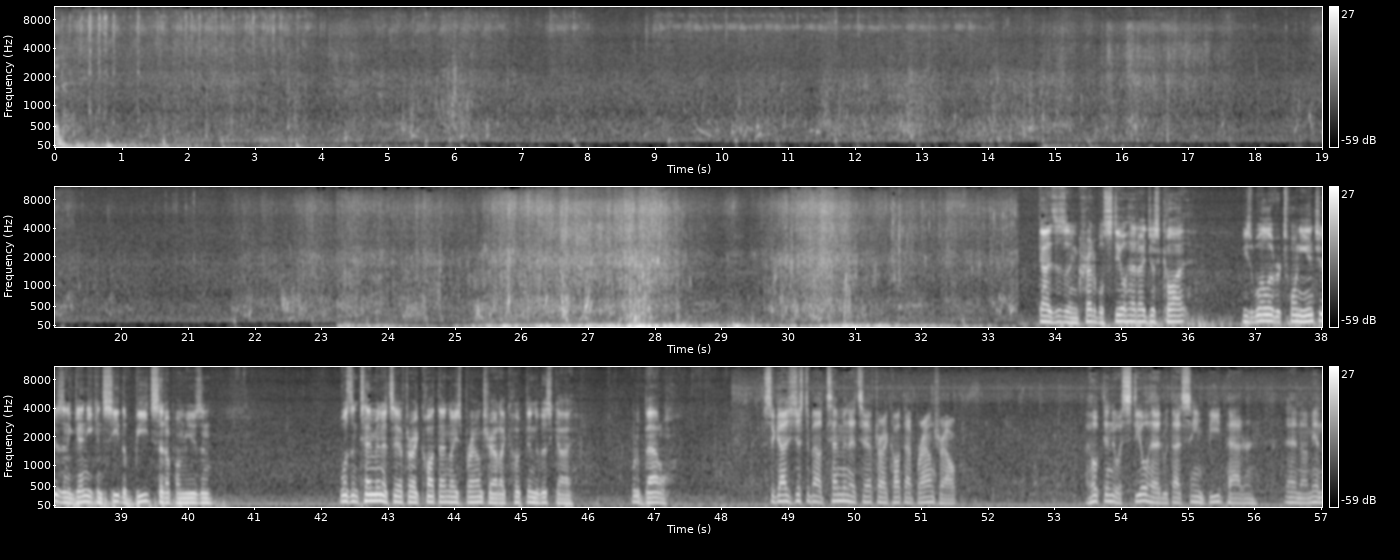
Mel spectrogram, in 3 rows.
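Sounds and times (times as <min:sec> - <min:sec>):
river water running: 0:00.0 - 0:57.0
fish thrashing splashes: 0:21.7 - 0:28.8, 0:29.6 - 0:33.5.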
